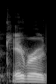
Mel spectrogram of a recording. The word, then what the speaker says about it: Cairo: that's another good example there's a Koo Georgia that's spelled like Cairo well it's named after Kiro Egypt but uh Georgians today pronounce that Koo uh and that's part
